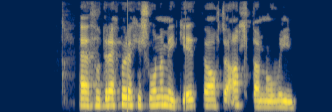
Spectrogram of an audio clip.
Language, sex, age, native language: Icelandic, female, 60-69, Icelandic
